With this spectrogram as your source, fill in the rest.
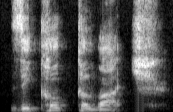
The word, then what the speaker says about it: Zikokovac: Zikokovac. It's yeah, it's a Mesoamerican word. It's from Mesoamerican mythology.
